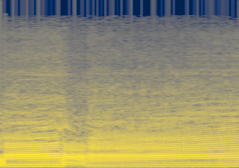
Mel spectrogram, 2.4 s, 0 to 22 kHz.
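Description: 2017 Husqvarna 701 Supermoto's single-cylinder engine running under way through its aftermarket exhaust. The note breaks about two-thirds of a second in, then its pitch climbs slowly as the bike accelerates during a break-in run.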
